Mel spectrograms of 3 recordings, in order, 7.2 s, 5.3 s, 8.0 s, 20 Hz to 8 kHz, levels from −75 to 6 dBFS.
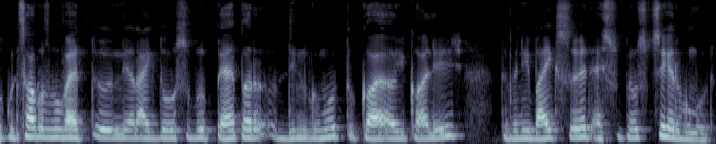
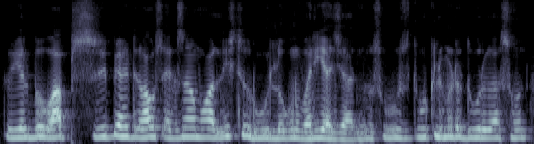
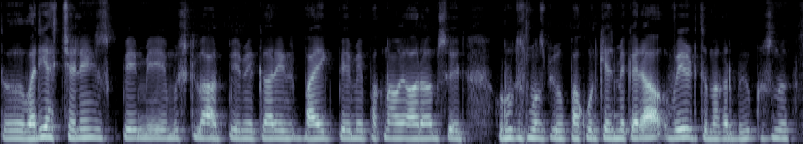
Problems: none marked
